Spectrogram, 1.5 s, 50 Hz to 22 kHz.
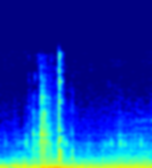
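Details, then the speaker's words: Diesel truck started at night after batteries were refilled with anti-oxidation fluid, 24.5 V at ignition: short crank, catches at once into steady deep rumble; clean, easy start. "запустилась отлично и запустилась просто отлично"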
